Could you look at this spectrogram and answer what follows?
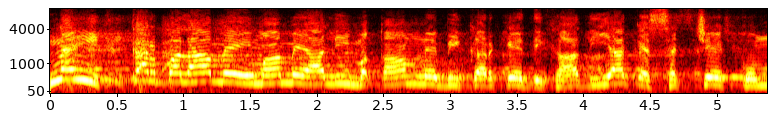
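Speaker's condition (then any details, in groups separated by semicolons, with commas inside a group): No condition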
